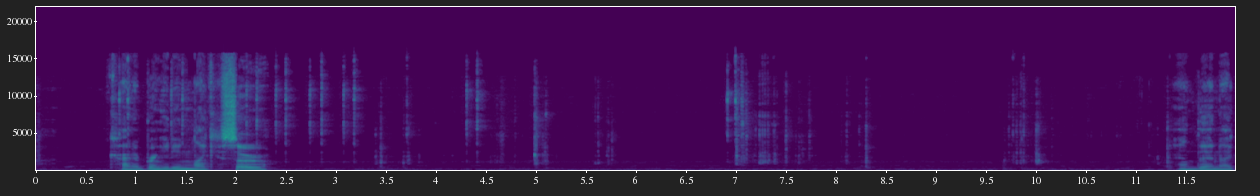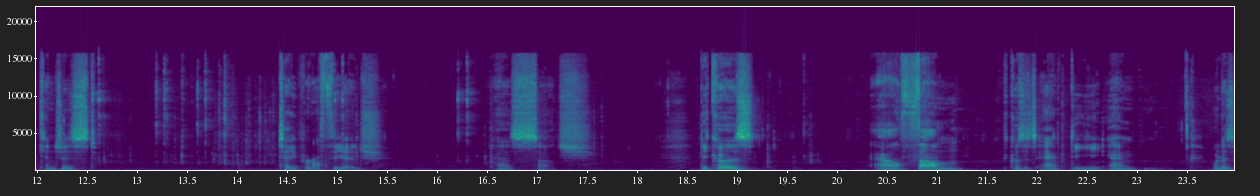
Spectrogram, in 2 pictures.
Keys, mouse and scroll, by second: 0.0 g, 1.0 click, 1.4 right click, 1.7 g, 2.4 right click, 2.8 right click, 3.1 right click, 3.5 middle click, 4.4 right click, 5.1 KP_7, 5.7 g, 7.3-7.6 scroll down 1, 7.6 a, 8.1 scroll down 1, 8.4-12.6 middle drag, 9.9-11.4 scroll up 1, 12.6 click, 13.2 right click, 13.7 shift+right click, 14.1 s, 15.1 click, 15.3 g, 16.4 click, 16.6-23.9 middle drag.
